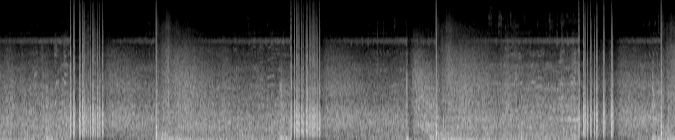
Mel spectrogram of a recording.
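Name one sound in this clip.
Fireworks burst with loud booms and crackles outdoors.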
